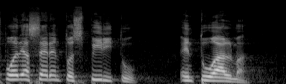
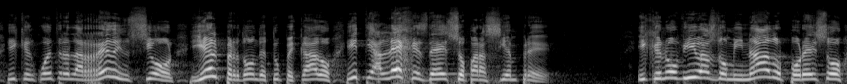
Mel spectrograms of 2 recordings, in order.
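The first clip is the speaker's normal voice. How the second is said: loud, driving sermon delivery; impassioned pulpit preaching; full-force preaching; 5 semitones higher, 7 dB louder than usual. Acted. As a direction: preach it hard to the congregation.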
